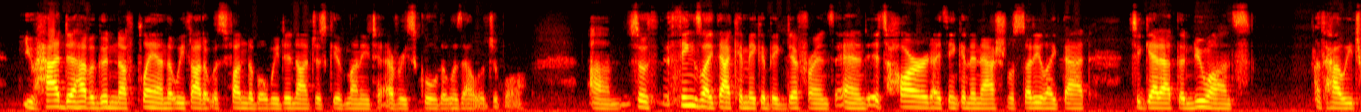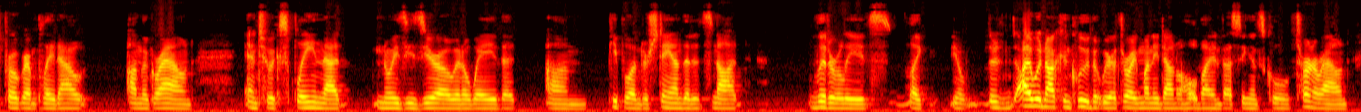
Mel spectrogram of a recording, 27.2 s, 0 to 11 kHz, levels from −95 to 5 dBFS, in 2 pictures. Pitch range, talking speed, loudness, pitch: 135-150 Hz, 220 wpm, -28 LUFS, 140 Hz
